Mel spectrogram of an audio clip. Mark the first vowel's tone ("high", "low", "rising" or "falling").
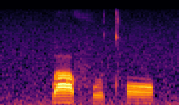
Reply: high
